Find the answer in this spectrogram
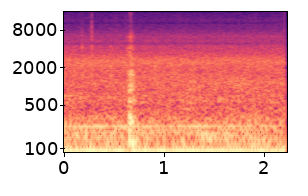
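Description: Steady low hum of an idling car engine, with a single sharp click about two-thirds of a second in.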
